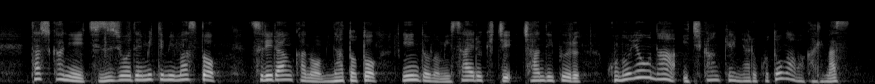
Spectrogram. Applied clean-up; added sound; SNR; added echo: none; none; none; none.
